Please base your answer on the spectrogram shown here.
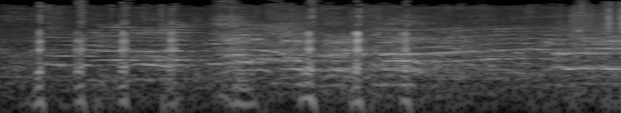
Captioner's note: laughter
